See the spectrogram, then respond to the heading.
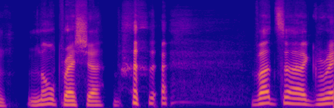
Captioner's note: chuckles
